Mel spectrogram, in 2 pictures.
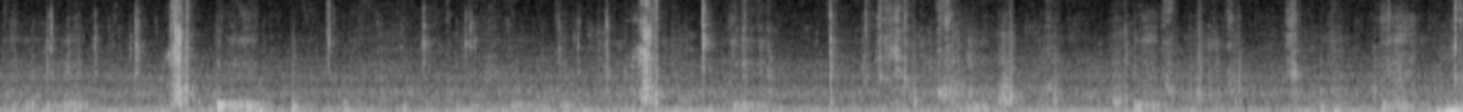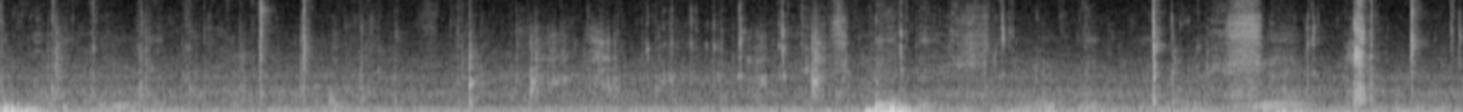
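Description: Close-miked eating sounds: a person chewing and crunching fried fish and rice eaten by hand, with many small clicks and smacks of mouth and fingers. Two dull low thumps stand out, one about halfway through and one about three quarters of the way in.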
